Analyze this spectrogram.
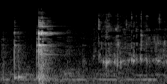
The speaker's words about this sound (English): Here's your tea. Madam, sir, Oh, thank you. I'll pour it.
